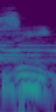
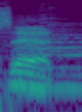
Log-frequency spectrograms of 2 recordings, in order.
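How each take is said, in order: First: The letter is said the American way, 'zee'. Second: The letter is said the Canadian way, 'zed'.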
